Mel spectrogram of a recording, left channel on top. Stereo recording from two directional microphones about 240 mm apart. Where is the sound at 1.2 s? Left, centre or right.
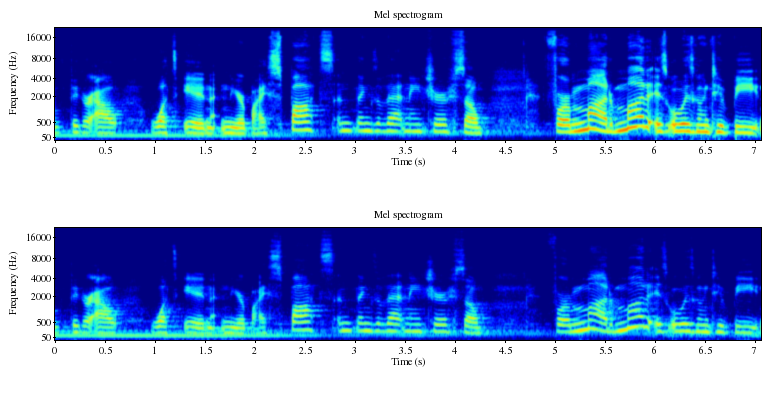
Left.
